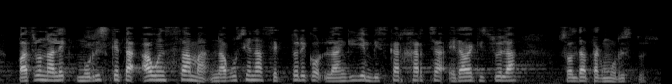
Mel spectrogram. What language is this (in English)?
Basque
